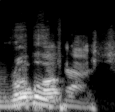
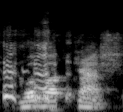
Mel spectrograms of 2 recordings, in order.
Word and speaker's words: Robot Cash: Robbo cash or Robo Cash. Robot. No, it's two separate words. It's not robo otherwise. There's a T. Pronounce the T. It's not a silent T. Robot cash.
